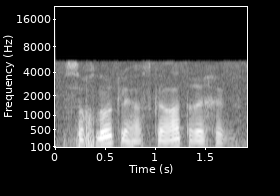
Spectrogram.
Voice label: car rent, hebrew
